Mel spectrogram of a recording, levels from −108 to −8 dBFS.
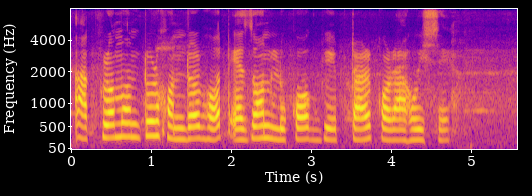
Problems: none marked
